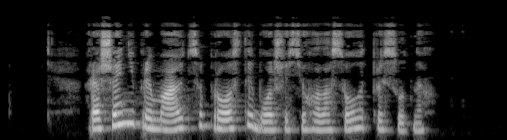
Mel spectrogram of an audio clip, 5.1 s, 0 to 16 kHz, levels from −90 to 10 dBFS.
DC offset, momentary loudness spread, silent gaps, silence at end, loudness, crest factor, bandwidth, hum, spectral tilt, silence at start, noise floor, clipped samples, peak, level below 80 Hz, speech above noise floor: under 0.1%; 12 LU; none; 0.8 s; -19 LUFS; 18 dB; 9.6 kHz; none; -3.5 dB/octave; 0.9 s; -79 dBFS; under 0.1%; -2 dBFS; -68 dBFS; 59 dB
